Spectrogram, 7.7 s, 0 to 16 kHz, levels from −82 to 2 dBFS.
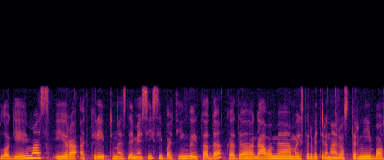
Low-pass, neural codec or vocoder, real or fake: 7.2 kHz; none; real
